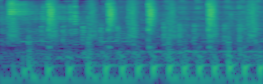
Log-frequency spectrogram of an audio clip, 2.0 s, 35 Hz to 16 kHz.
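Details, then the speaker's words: 2003 Bombardier (Can-Am) Quest 500 ATV, already warmed up: regular even single-cylinder thumping, no misses or knocks, idle slightly low; normal idle, though it is hard-starting cold and stuck in gear. "as you can tell idle's good sound pretty good and everything idle a little low rate this second"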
